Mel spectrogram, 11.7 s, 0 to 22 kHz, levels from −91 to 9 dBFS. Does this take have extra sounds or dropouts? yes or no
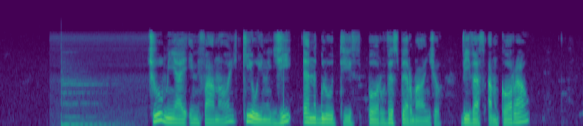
yes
